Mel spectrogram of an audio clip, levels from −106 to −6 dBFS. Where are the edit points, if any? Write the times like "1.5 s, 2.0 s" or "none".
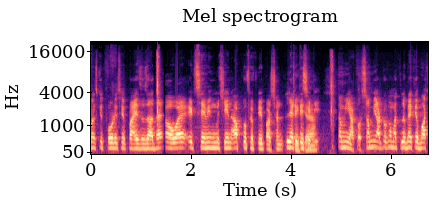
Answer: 1.5 s, 4.9 s

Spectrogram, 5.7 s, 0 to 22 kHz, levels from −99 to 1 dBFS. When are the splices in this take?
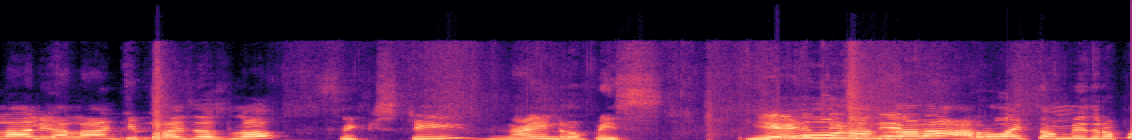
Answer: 1.5 s

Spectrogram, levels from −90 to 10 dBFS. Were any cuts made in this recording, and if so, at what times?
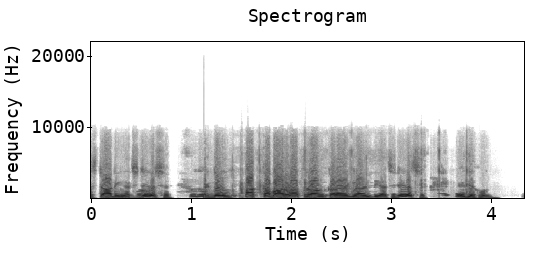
1.1 s

